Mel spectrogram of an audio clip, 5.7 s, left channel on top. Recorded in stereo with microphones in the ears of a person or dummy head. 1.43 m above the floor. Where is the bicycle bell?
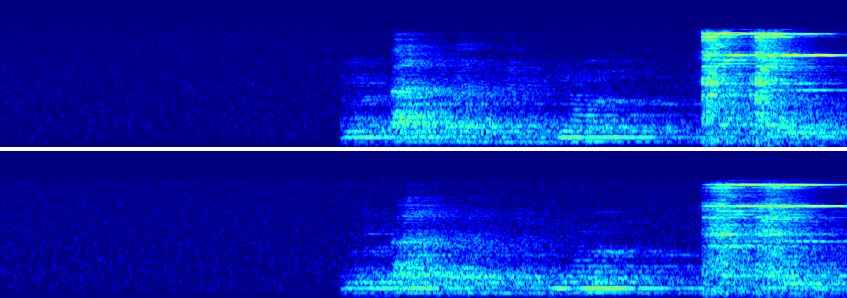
70° left (ahead or behind), 5.5 m; by 5.6 s 50° left (ahead or behind), 5 m.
